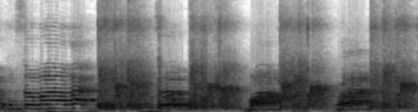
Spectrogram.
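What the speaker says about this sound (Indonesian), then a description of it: "Tepuk semangat." A class stands and performs a rhythmic 'tepuk semangat' spirit clap, sharp patterned handclaps in time with group chanting and singing voices, repeated in short bursts with brief pauses between them.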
